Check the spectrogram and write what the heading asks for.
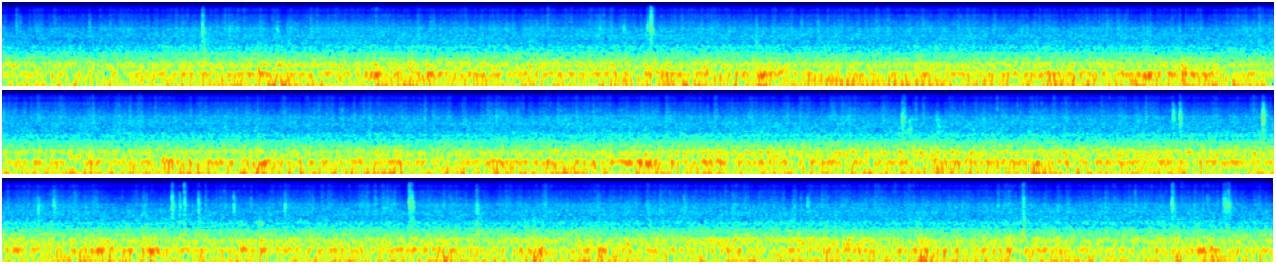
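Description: Inside a moving car's cabin in heavy rain: a steady low rumble of road and rain noise, with scattered light ticks of drops hitting the windshield.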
